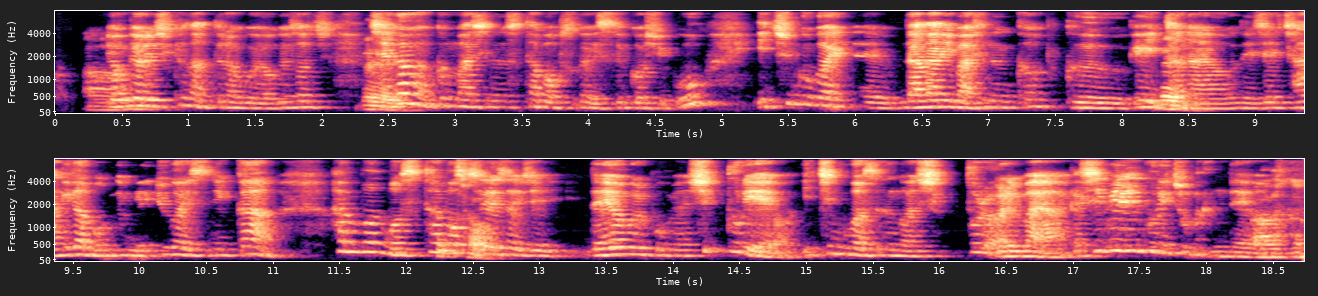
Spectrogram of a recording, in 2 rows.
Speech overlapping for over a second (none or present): none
